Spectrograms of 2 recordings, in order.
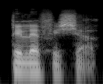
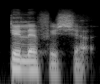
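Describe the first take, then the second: The two takes are said the same way.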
